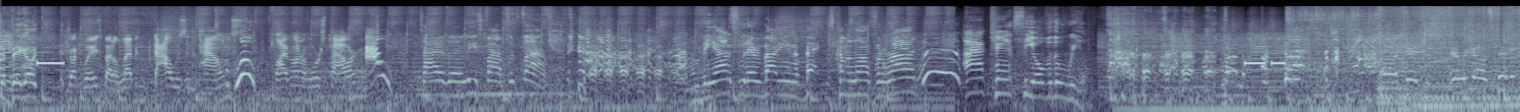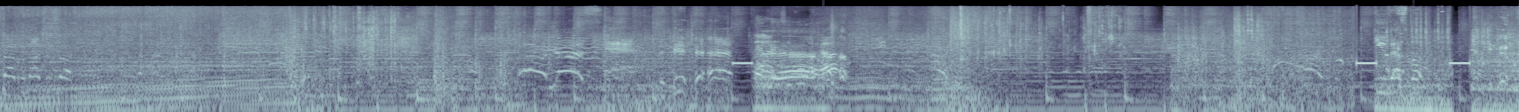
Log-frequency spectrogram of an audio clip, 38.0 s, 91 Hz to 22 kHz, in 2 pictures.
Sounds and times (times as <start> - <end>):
Music: 0.0 - 12.0, 13.4 - 37.9.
